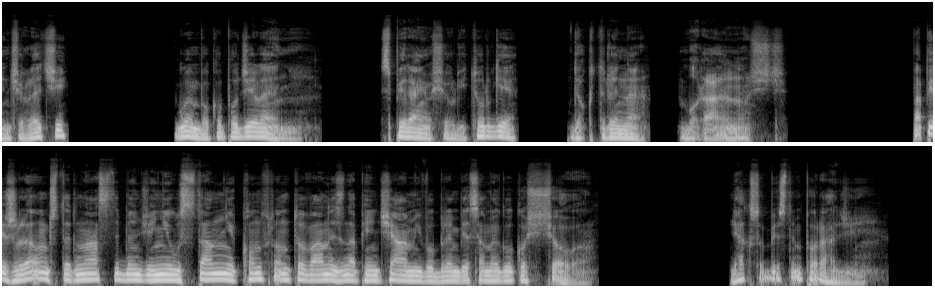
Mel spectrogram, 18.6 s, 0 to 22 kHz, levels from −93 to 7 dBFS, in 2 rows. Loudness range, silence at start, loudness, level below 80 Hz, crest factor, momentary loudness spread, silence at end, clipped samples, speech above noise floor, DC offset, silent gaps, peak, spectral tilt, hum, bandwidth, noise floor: 9 LU; 0 s; -19 LUFS; -36 dBFS; 14 dB; 12 LU; 0.6 s; under 0.1%; over 72 dB; under 0.1%; 0.67-1.73 s, 3.20-3.79 s, 5.17-5.66 s, 6.49-6.76 s, 7.86-9.12 s, 15.28-16.59 s; -6 dBFS; -7 dB/octave; none; 11.5 kHz; under -90 dBFS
